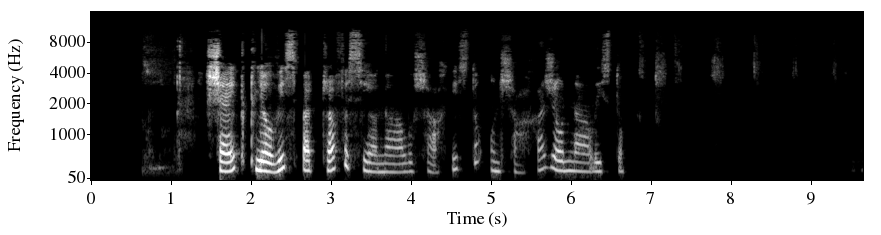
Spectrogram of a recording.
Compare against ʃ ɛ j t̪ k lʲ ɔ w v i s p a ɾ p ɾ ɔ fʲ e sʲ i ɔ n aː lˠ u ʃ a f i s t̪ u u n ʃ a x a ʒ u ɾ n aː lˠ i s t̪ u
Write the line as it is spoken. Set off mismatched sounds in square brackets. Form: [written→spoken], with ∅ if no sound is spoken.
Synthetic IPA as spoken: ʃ ɛ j t̪ k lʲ [ɔ→u] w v i s p a ɾ p ɾ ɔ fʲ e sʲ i ɔ n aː lˠ u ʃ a [f→x] i s t̪ u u n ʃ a x a ʒ u ɾ n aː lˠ i s t̪ u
